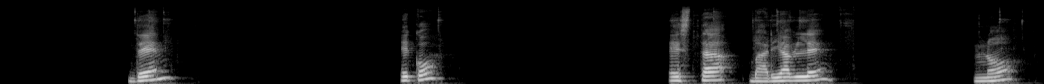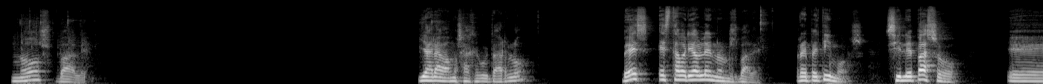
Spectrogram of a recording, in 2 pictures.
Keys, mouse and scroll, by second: 0.8-2.9 typing, 3.6 Return, 4.1-12.9 typing, 14.0-15.9 typing, 18.2 ctrl+l.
